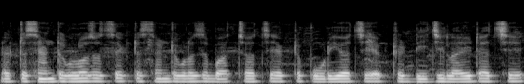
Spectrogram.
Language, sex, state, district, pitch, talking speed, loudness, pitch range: Bengali, male, West Bengal, Jalpaiguri, 135 Hz, 160 wpm, -15 LUFS, 130-135 Hz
